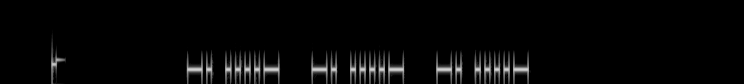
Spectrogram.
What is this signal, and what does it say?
Morse code, heard as a keyed tone, about 25 wpm, 700 Hz. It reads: N4 N4 N4
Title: Callsign Prefixes for Top 25 DXCC - Repeated 3x - 25wpm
